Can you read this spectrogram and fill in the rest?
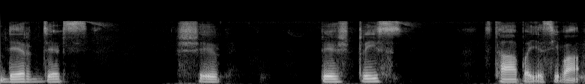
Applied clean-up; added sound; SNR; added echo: neural mask model Resemble Enhance denoiser.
